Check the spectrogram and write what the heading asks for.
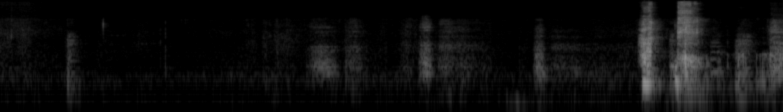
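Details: Person with a cold: quiet sniffs and breaths, then two loud, explosive sneezes close together: sneeze.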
